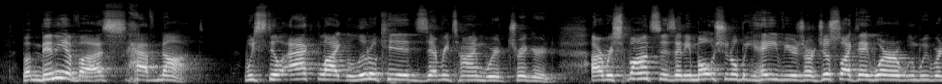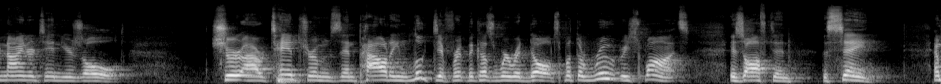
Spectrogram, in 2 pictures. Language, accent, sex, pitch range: English, American, male, 205-250 Hz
